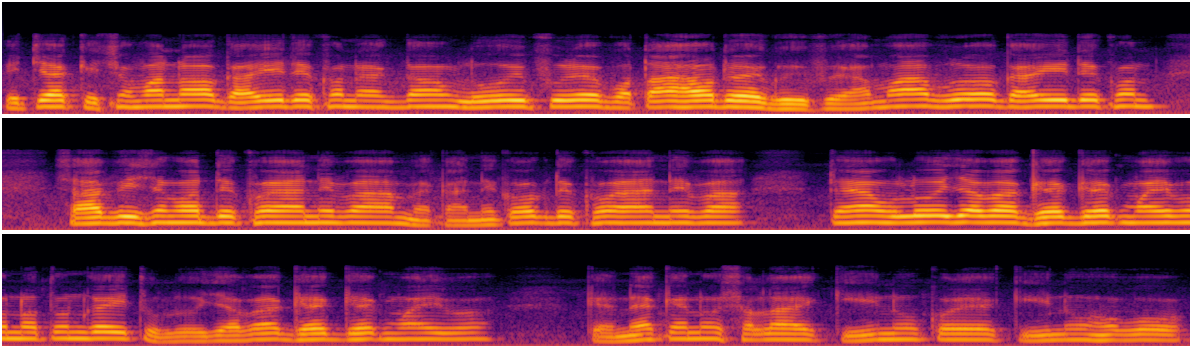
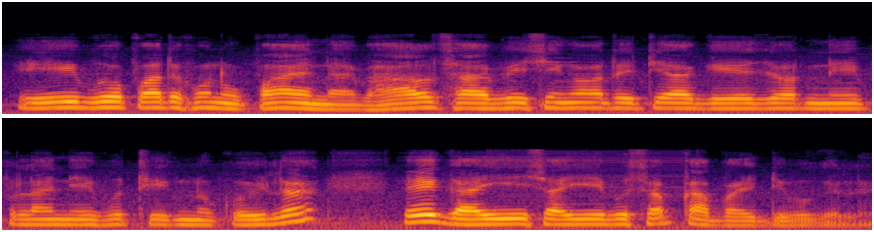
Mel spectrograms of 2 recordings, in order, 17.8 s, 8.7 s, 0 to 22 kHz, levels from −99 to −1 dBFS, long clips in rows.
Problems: none marked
